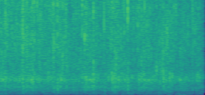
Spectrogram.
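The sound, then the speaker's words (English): A crowd at the Fellowship Fayetteville campus applauds steadily to celebrate four years of Celebrate Recovery there, a dense wash of many hands clapping at once, sustained and fairly loud throughout with no voices standing out. “Yeah, yeah, we can clap for that.”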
